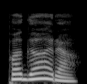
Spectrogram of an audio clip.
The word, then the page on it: ಪೂಗಾರ: Kannada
